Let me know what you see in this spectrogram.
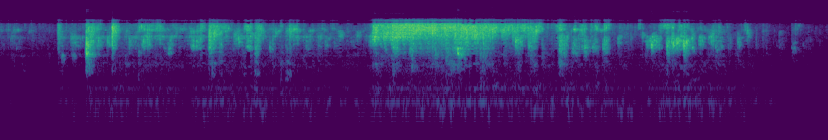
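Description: Raw fish cakes sizzling and crackling in hot oil in a frying pan as they are laid in with a spatula, with a louder, denser burst of sizzling about four seconds in. A steady low hum runs underneath.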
